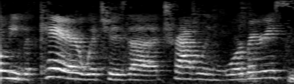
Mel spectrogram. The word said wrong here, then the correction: Wilburys: Wilburys. Wilburys. Yeah.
